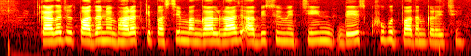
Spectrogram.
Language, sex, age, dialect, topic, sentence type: Magahi, female, 31-35, Western, agriculture, statement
